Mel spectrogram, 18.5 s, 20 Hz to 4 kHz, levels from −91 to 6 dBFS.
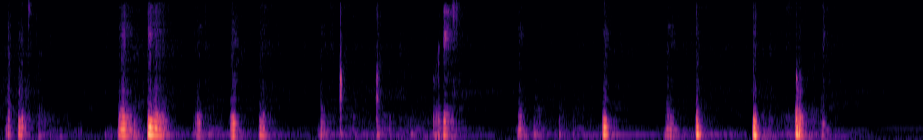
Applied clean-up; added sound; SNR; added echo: neural mask model DeepFilterNet 3.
